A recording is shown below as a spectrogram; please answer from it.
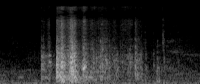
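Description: Rustling and clattering of plastic-and-cardboard blister-carded toy car packages being handled and shuffled in a bin, a noisy burst lasting about a second that starts about half a second in.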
